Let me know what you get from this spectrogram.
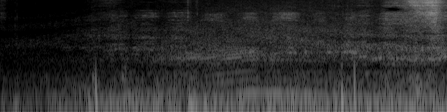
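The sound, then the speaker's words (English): A learner driver maneuvers a car, turning tightly near a curb. The engine rumbles steadily, low and continuous, with a few brief sharp transients and a faint tire-scrub edge as the car moves slowly and unevenly. “Stay off the curb. Are you sitting? Turn the car! Right, go forward.”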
